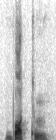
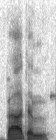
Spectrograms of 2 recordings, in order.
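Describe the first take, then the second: First: The middle T is a clear T sound. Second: The middle T is flapped, like a soft D. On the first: "But for us, it remains same" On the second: "American English will be bottom"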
